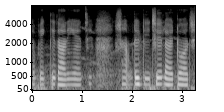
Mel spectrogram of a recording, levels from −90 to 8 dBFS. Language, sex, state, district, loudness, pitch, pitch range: Bengali, female, Tripura, West Tripura, -17 LUFS, 210 Hz, 200-225 Hz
